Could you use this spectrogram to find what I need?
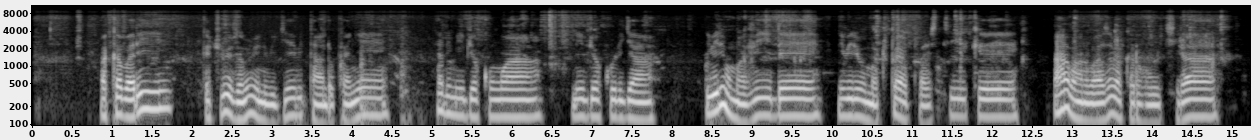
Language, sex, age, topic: Kinyarwanda, male, 18-24, finance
